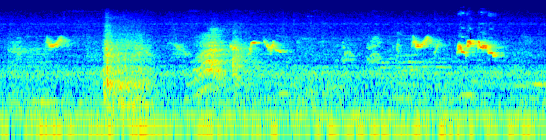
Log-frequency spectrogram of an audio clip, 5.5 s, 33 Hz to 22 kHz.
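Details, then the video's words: Red-whiskered bulbul serving as a trapping decoy, 23 October 2019, uttering short warbled whistles around a brief rustling burst, ending with a loud, rich chirping phrase. "Bẫy chào mào"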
